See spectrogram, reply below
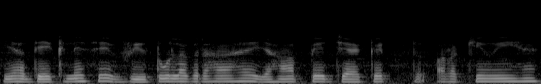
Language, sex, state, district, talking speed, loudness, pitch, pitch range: Hindi, male, Uttar Pradesh, Etah, 145 wpm, -35 LUFS, 130 Hz, 125-140 Hz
